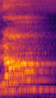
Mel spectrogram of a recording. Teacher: दूर से पुकारने में ना थोड़ा स्वर बढ़ाऊंगी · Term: प्लूत स्वर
